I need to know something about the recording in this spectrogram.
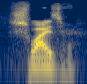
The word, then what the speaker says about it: Schweizer: Schweizer. Yell at Robert Schweizer? if it's wrong. So you always pronounce the second vowel if it's an EI next to each other or an IE.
